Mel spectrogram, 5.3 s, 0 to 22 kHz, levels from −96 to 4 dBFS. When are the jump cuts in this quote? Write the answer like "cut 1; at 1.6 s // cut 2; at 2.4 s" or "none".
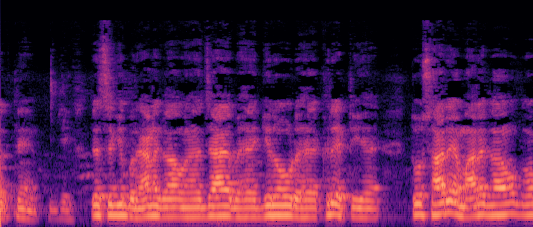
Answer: none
